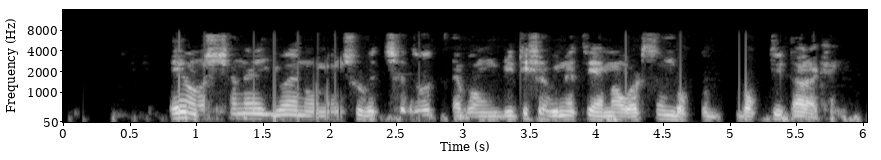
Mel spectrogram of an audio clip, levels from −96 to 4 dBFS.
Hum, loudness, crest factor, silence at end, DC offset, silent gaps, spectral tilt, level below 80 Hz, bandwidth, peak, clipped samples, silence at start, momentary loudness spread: none; -20 LUFS; 18 dB; 0.05 s; under 0.1%; 4.97-5.05 s; -5.5 dB/octave; -54 dBFS; 7.4 kHz; -2 dBFS; under 0.1%; 0.8 s; 8 LU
